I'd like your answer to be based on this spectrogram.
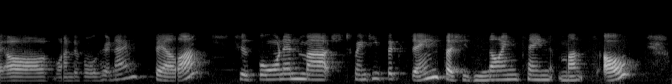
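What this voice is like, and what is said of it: A noticeable, likeable accent. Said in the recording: “you got to love the accent, too”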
